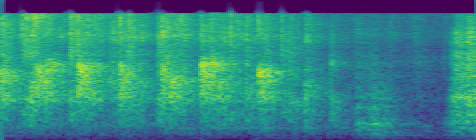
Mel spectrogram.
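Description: A small group of people clapping, in a room that rings a little; the clapping thins out and dies away near the end.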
